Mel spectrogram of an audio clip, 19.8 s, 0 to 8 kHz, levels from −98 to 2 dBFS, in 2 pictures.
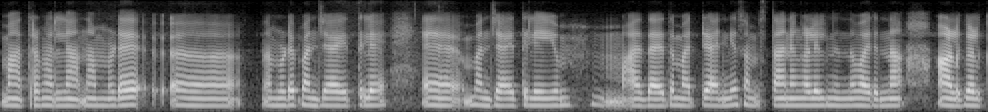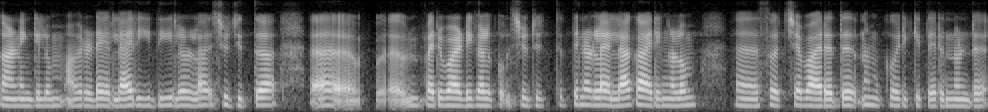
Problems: low volume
